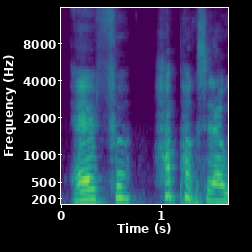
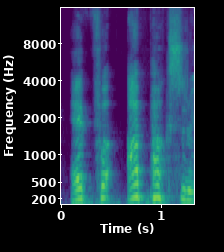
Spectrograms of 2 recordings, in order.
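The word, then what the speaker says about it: ἐφάπαξ: 그래서 아까 제가 F 하팍스라고 읽었던 거예요. 그렇게 읽는 게 정확한 거예요. 그냥 F 하팍스, F 아팍스로 읽으면 안 되고 F 하팍스, 그렇죠?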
